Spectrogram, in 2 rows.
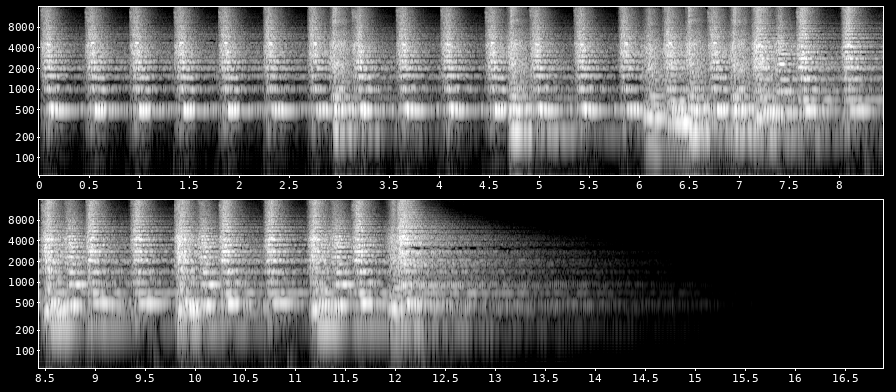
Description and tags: Impending Strings of the Macabre
A fairly long title for a fairly short sound. It was inspired by horror films from the 80's and early 90's. I believe this style could still be used today..even for comedy!
Atmosphere, Cinematic, Dark, Film, Horror, Movie, Psycho, psycho-esque, Scary, Scene, Sequence, Violin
